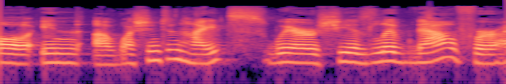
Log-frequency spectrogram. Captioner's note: in usual voice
